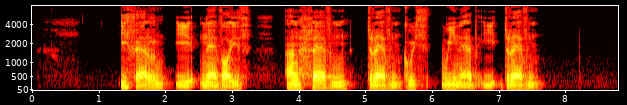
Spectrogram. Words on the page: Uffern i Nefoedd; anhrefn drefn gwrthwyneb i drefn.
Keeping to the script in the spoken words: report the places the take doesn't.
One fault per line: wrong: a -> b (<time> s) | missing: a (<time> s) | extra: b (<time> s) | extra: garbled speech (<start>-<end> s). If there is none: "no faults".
no faults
